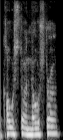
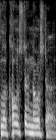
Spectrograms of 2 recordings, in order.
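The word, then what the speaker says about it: La Cosa Nostra: Don't be disrespecting my my Italian my my fellow Italians like that saying the Costa Nostra. It's La Costa Nostra. That's how you say it, jackass.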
